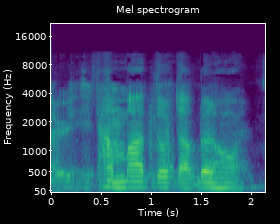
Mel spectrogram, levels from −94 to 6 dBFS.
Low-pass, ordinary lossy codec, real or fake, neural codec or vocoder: 10.8 kHz; MP3, 48 kbps; fake; codec, 24 kHz, 0.9 kbps, WavTokenizer, small release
